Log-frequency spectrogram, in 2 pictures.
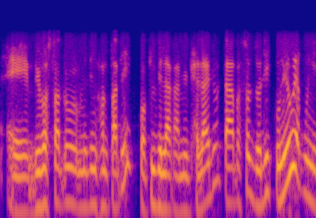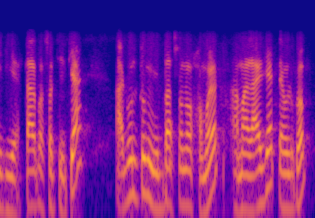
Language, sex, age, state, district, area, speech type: Assamese, male, 30-45, Assam, Lakhimpur, urban, conversation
